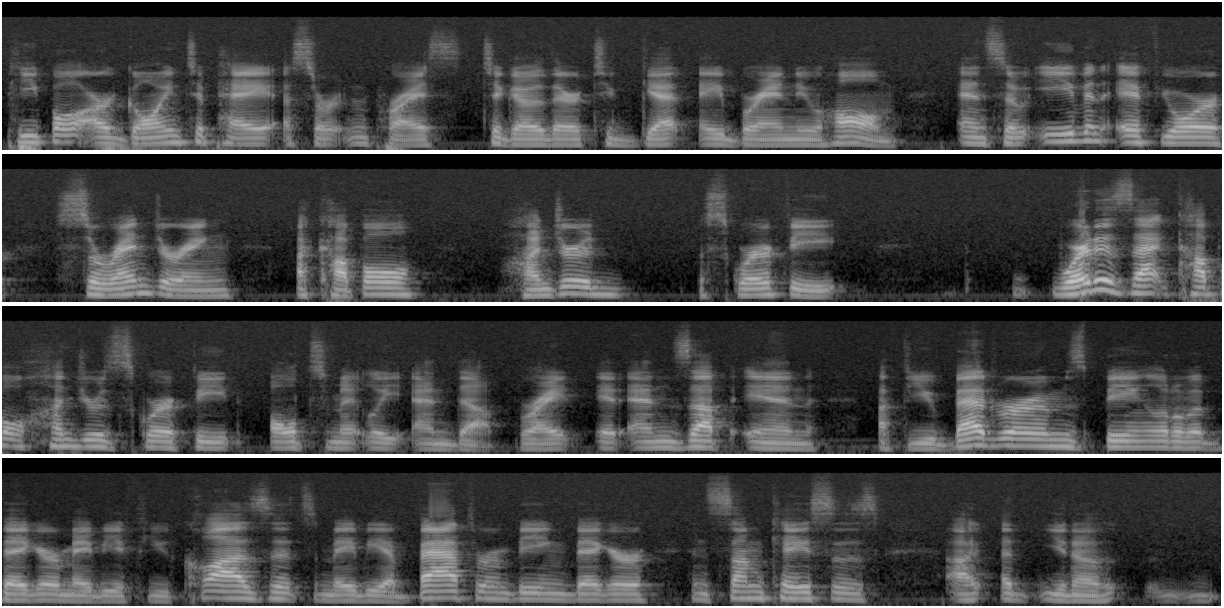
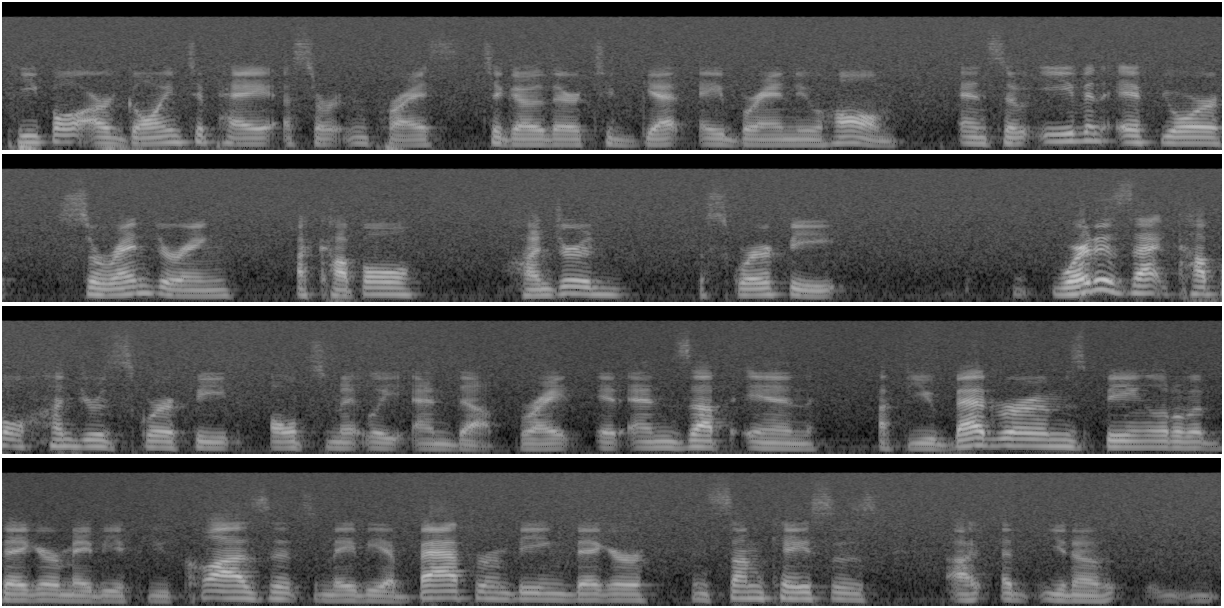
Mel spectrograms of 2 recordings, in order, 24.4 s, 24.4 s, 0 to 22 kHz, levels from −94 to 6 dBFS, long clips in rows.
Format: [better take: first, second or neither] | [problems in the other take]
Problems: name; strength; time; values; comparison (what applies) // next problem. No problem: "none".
first | hiss; loud; throughout; 9 dB below the speech; faint in the first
